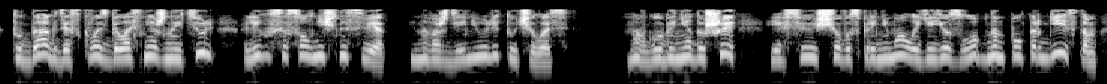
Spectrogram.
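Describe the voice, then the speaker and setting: A woman reading a novel aloud in first-person, narrating with lively expression. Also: a little high, no room sound. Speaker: audiobook narrator. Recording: dry, dull lo-fi audio.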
